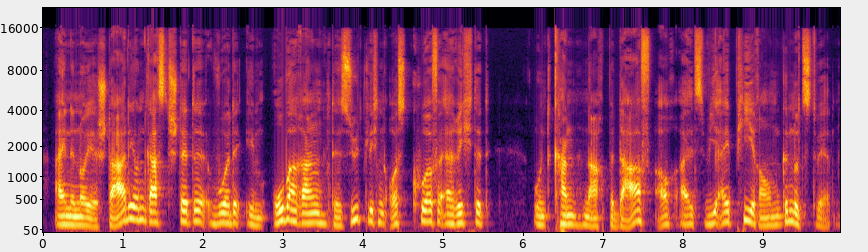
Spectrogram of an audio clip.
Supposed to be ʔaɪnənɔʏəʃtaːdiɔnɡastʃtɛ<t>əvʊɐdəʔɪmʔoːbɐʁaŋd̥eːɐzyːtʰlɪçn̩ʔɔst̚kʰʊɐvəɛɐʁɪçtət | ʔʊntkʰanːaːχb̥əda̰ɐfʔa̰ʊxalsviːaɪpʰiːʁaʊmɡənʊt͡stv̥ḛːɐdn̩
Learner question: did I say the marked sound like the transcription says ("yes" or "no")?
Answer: yes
